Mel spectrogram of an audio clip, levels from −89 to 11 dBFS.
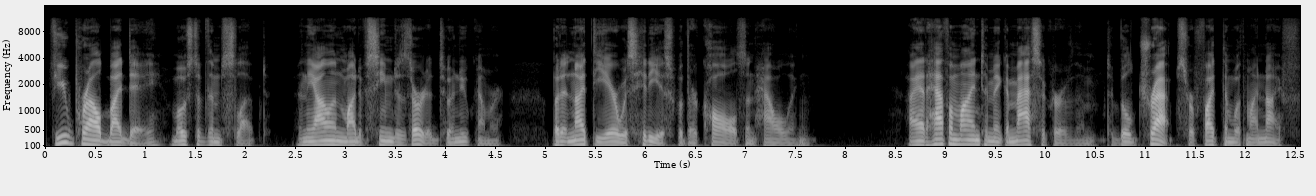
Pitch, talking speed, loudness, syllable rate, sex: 95 Hz, 245 wpm, -25 LUFS, 5.8 syllables/s, male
